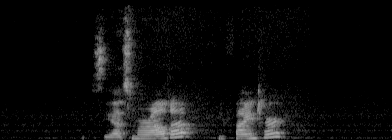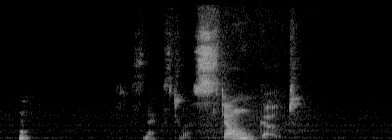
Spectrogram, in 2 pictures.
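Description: A woman reads a story aloud in a lively voice, close by.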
